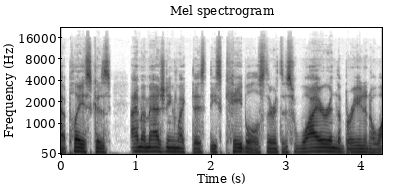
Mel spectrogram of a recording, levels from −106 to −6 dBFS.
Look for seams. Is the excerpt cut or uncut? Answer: cut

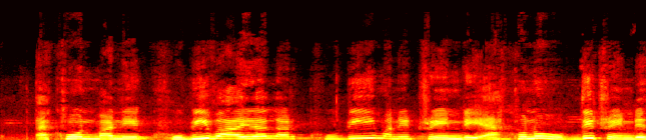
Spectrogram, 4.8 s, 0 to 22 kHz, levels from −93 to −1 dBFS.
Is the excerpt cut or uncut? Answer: uncut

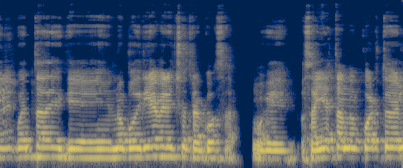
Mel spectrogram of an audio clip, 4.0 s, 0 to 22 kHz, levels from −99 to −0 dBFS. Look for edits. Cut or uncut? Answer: uncut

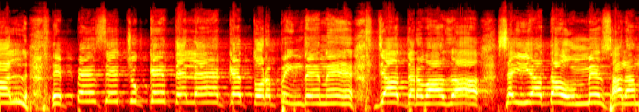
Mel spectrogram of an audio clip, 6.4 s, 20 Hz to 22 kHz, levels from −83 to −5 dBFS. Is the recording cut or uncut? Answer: uncut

